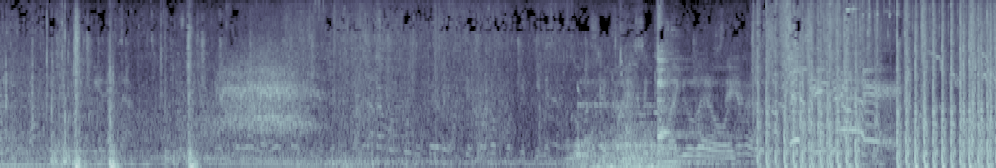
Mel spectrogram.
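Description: Gunfire rattles in Ghost Recon Wildlands, with sharp single shots, then game sounds and a closing flurry of rapid automatic bursts, while game voices talk throughout.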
